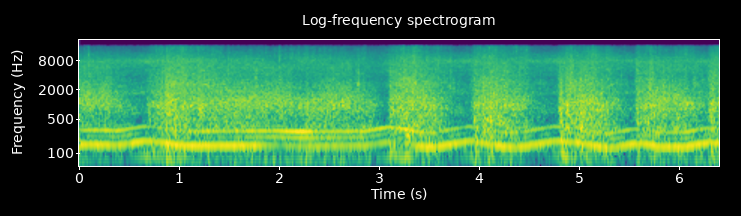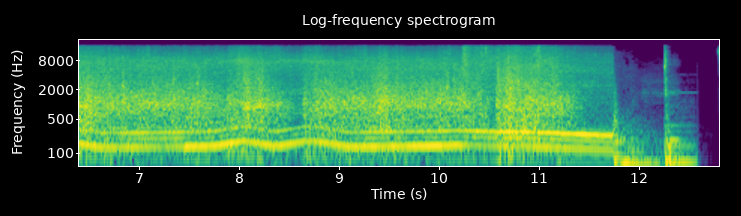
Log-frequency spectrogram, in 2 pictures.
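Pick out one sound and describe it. A motorbike engine revs up and down.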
